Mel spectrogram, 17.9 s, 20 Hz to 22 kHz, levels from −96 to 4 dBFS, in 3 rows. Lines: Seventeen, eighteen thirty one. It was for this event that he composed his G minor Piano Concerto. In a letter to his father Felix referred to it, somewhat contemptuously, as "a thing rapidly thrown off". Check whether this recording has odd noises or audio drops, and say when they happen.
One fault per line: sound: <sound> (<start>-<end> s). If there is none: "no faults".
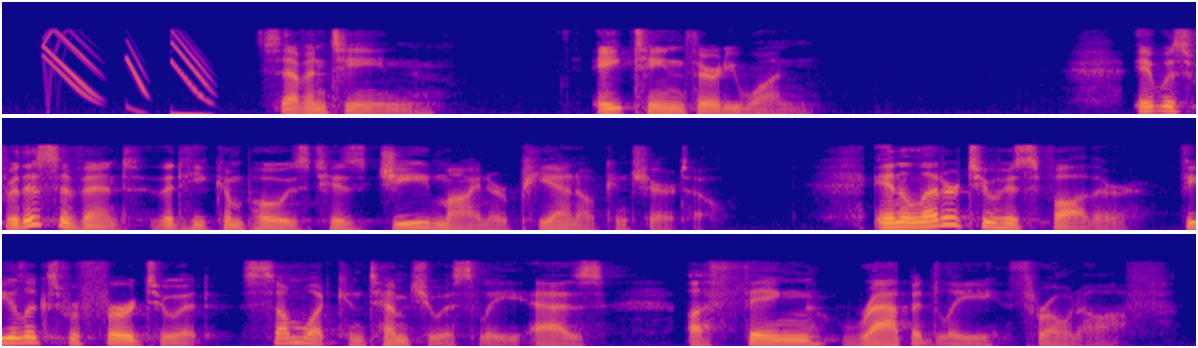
sound: chirp (0.2-1.1 s)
